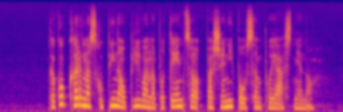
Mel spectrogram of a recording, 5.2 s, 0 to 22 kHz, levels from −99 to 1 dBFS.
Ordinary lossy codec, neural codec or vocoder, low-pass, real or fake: none; codec, 44.1 kHz, 7.8 kbps, DAC; 19.8 kHz; fake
